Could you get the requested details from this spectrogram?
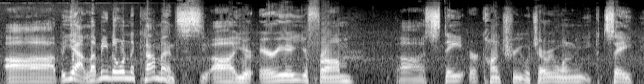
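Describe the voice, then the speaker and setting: Chuckling often, an American gaming channel host rambles casually through commentary on a farming game. His mid-range voice is animated and darkish, delivered at a moderate pace. Some slight background noise comes through.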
